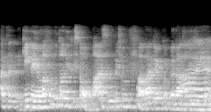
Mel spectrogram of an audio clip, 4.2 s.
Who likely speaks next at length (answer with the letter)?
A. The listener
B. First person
A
